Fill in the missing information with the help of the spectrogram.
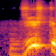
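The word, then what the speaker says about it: gist: pigeon pigeon माने कबूतर जी आई एस टी जिस्ट माने सार जी ई एम जेम माने कीमती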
